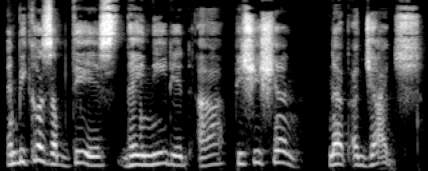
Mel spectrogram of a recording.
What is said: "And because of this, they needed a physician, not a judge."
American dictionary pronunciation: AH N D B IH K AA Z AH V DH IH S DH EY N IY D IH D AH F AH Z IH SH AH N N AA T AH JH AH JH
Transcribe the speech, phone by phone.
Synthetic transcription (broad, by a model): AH N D B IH K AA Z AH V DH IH S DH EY N IY D IH D AH P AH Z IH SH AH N N AA T AH JH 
